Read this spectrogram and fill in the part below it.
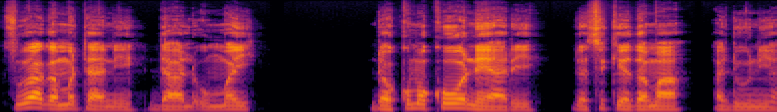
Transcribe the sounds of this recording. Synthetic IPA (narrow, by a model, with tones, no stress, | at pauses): sʊ˦waː˦˨ɡa˨mʊ˦taː˨neː˦da˨ʔa˨lʔʊ̰˨mːa˦j | da˨kʷʊ˦ma˦kʷoː˦wɐ˨ne˨jaː˨ɽeː˦ | da˨sʊ˦kʲeː˨zɐ˦ma˦ʔa˨duː˦nɪ˦jaː˨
